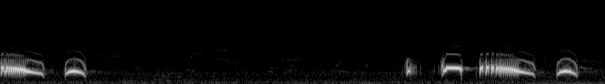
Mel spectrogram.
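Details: Spotted dove cooing to lure and gather a flock: low mellow phrases ending in a falling, slightly stuttered coo and a short rounded closing note, repeated after a quiet gap of about three seconds.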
